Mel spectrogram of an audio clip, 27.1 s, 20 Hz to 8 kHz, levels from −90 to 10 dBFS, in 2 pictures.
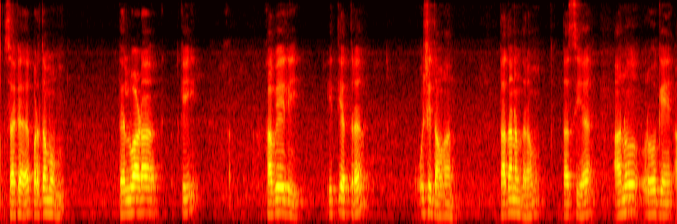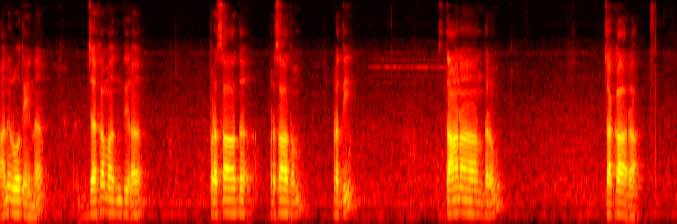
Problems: none marked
